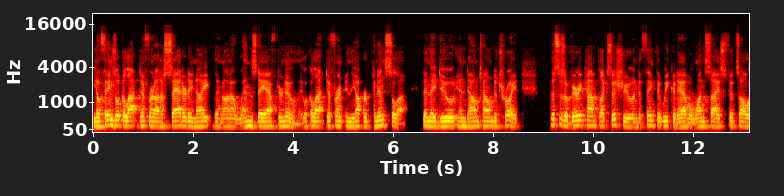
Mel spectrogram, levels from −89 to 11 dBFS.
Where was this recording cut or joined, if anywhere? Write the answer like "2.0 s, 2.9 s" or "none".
none

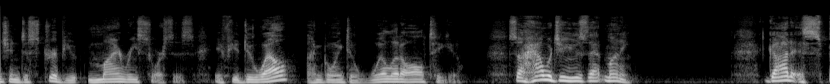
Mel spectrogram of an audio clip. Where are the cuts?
3.0 s, 4.9 s

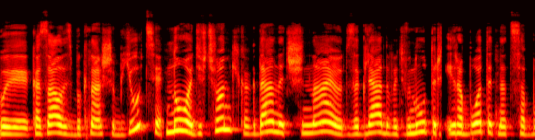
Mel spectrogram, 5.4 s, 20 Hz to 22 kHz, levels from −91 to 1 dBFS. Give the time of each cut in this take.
1.1 s, 4.4 s

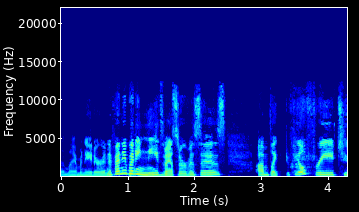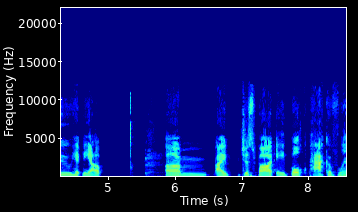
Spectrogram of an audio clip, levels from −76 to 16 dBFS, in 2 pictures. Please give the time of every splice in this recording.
1.7 s, 3.1 s, 6.5 s, 7.2 s

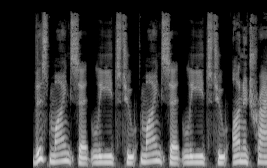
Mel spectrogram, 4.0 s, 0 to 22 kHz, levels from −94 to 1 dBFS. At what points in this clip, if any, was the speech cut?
2.1 s

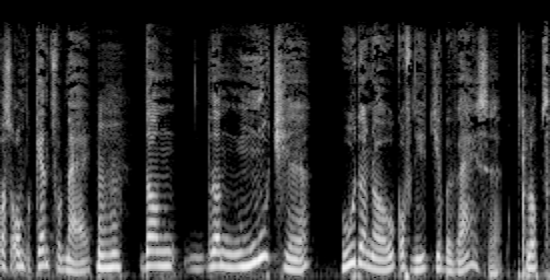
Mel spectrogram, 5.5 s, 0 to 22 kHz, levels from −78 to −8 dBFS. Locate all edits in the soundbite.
4.1 s

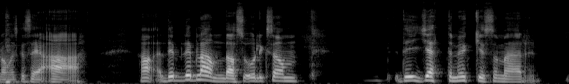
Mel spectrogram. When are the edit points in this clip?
none

